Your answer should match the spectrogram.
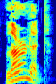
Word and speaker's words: learned: Learned 当形容词用，一定要念成 learned，变成两个音节。如果不用这个字，还有另外一个字，博学多闻的，也可以用 He is well read，他书读得很多。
